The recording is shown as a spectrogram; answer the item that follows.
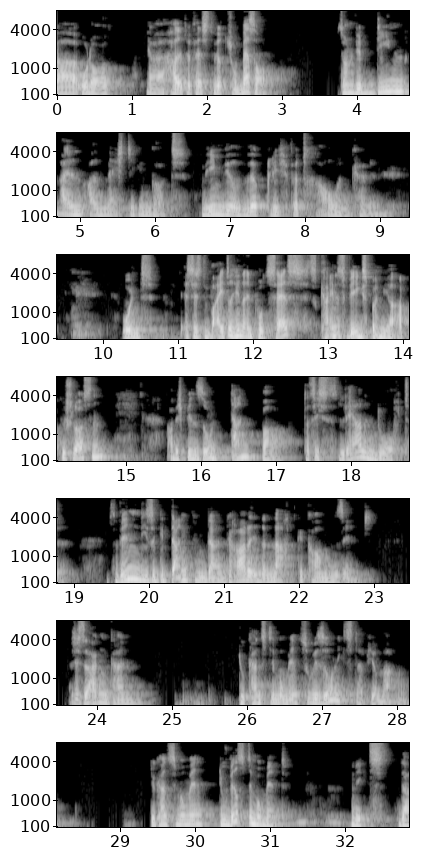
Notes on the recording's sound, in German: Predigt aus dem Gottesdienst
